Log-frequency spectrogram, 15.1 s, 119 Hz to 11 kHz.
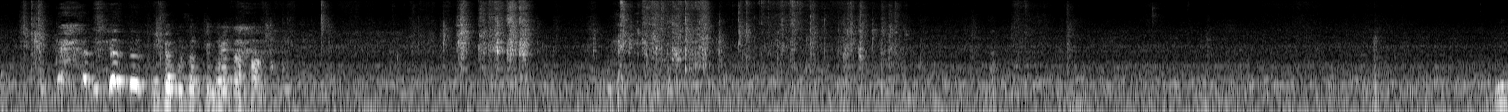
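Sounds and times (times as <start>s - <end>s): foil paper bag crinkling: 4.1s - 5.4s, 6.0s - 9.1s.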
